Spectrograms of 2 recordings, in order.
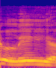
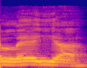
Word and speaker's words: Leia: Não é Leia aqui, é Leia, o nome de uma mulher. Então é ditongo aberto, se aplica também.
